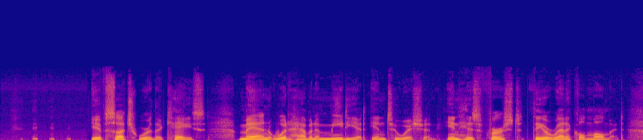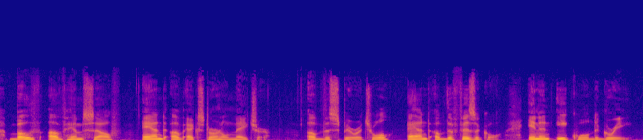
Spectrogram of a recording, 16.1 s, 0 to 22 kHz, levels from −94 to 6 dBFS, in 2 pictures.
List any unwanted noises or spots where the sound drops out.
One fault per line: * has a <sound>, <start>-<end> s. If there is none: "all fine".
* has a laugh, 0.1-0.9 s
